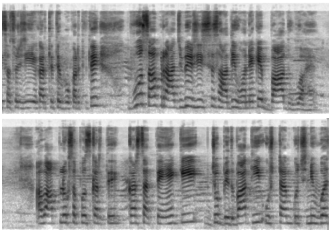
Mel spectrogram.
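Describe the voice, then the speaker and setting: A woman vlogger with a high-ish, sharp voice gives opinion commentary directly to her viewers. She's emphatic and reproachful, hammering home repeated points.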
